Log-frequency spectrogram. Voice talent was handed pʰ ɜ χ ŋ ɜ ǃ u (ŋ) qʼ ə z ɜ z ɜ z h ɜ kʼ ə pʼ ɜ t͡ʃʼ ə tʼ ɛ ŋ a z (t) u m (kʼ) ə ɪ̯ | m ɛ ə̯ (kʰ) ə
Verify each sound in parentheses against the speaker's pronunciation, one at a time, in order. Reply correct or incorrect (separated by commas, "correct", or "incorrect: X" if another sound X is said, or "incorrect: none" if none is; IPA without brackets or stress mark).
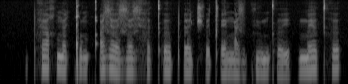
correct, incorrect: kʲ, correct, correct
